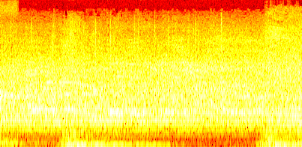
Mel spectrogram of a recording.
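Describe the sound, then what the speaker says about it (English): NFL stadium crowd during a Cleveland Browns versus Baltimore Ravens game reacting to a penalty call, a broad sustained roar of boos and noise swelling twice, heard from a distance. "Well, this crowd does not like that call."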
